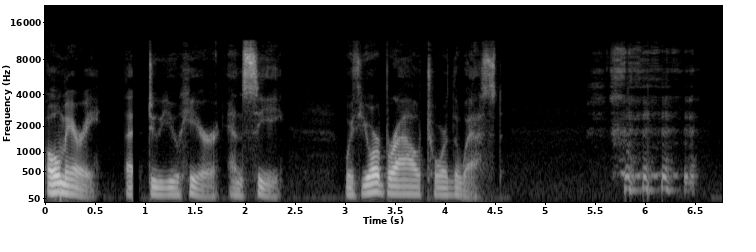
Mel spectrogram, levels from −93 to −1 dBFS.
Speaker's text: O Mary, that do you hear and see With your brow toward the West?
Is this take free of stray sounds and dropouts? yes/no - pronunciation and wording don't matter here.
no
